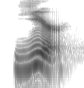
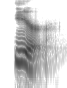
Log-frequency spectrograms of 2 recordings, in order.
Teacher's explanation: the word year will sound like ear if the back of your tongue doesn't rise high enough. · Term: y sound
